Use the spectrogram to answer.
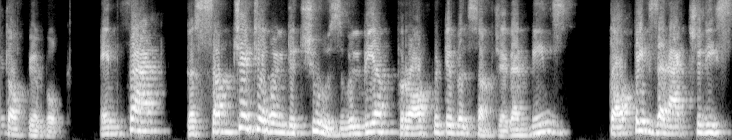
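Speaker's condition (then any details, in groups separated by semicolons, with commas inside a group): No condition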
